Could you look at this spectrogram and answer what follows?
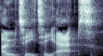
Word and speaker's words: OTTAPPS: know that Shane game face has has said Oh taps and that's how I thought it was pronounced how do you actually pronounce it well initially it's OTT apps OTT stand in for over-the-top and be Shane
